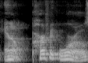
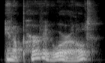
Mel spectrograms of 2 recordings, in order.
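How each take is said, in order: First: "perfect" leaned on, louder, falling; stress on perfect. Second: "perfect" rising, each word slow and louder; slow rising ask. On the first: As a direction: land hard on "perfect" with a falling tune. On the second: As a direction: draw out "perfect" slowly and lift it into a question. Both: Shown as a demonstration. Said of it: "I'm gonna ask a hypothetical here".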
